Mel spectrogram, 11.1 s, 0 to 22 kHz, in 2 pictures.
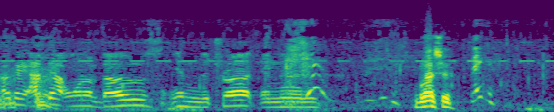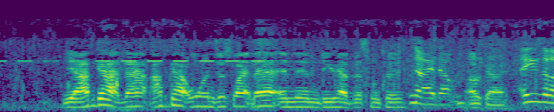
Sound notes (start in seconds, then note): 2.8 women sneezes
